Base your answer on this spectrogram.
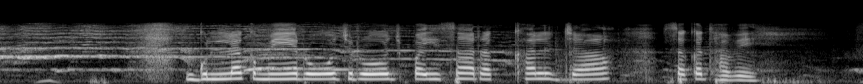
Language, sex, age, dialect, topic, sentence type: Bhojpuri, female, 31-35, Northern, banking, statement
